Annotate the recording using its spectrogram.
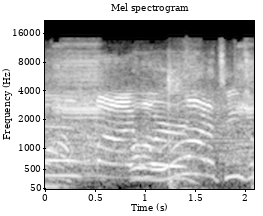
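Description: People's voices calling out with crowd noise behind them.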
